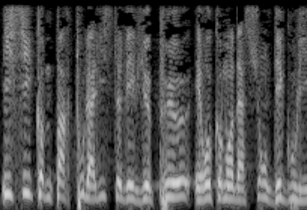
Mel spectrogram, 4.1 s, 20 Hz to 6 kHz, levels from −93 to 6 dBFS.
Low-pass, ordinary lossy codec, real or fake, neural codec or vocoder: 5.4 kHz; none; real; none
